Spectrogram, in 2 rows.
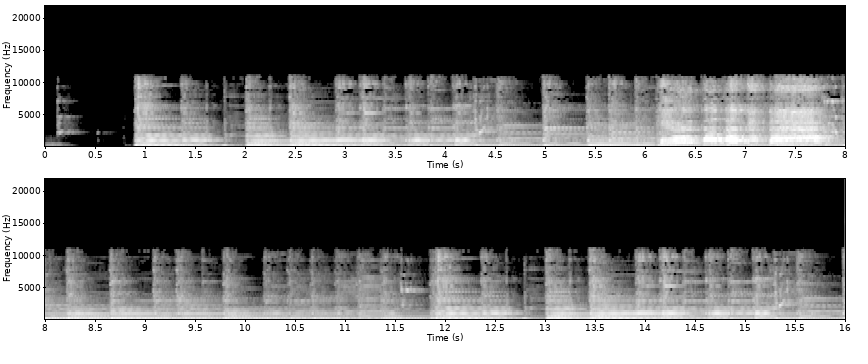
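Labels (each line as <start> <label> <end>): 0.0 A guitar string squeaks. 0.5
0.9 A guitar is playing a melodic sound. 16.0
6.2 A person is singing nonsensical words. 8.0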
